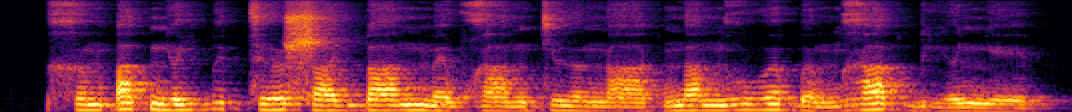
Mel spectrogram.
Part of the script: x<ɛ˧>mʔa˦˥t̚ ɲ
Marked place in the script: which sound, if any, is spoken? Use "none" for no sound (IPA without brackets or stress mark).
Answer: ə˧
